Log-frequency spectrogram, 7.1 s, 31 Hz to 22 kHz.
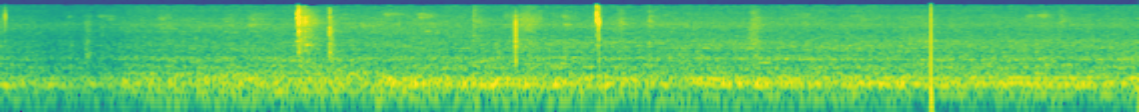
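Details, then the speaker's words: Insignia 37" LCD TV at power-on, before repair, picture otherwise working: steady low electrical hum with a few sharp clicks over it. Power supply capacitor buzz. "well when she said it makes a funny noise she was not kidding are you ready to hear the worst noise a television has ever made"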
